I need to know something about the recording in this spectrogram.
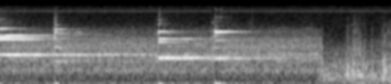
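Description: Small bells ring with clear, high tones.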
